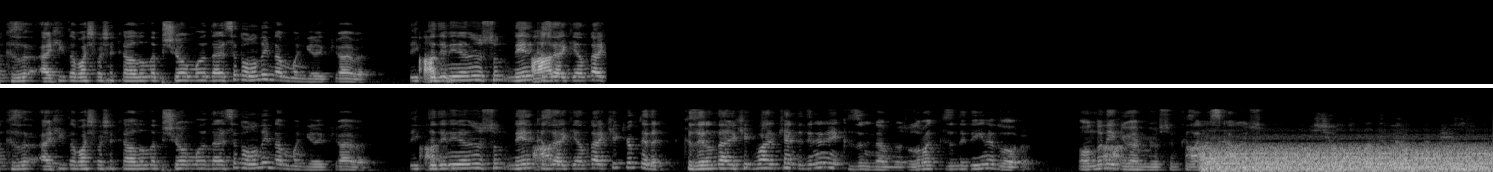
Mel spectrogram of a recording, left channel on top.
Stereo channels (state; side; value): drops out; left; at 6.1 s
